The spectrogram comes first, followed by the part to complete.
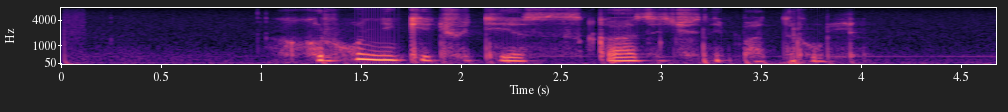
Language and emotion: Russian, neutral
